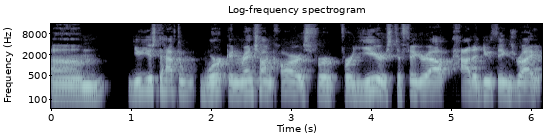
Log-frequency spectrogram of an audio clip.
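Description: With a plain, everyday voice and an American accent, a man speaks at a fairly high pitch and a fairly slow pace, with hardly any pauses and fairly even intonation, over a quiet background. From US West Coast, Northern California. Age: 40s. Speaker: fire service training chief. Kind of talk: casual interview chat.

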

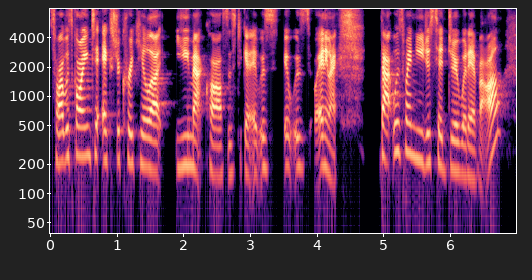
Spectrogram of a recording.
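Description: With an Australian accent, the speaker moves at a fairly quick pace, showing ordinary pitch variation and big swings in loudness. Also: woman, medium pitch for a woman. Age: 30s. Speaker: podcast host. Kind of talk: casual chat.

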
